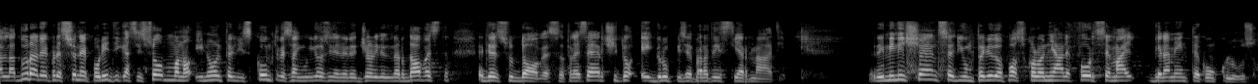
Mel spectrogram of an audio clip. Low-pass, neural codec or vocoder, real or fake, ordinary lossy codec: none; codec, 16 kHz, 4 kbps, X-Codec, HuBERT features, trained on general audio; fake; none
